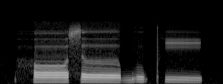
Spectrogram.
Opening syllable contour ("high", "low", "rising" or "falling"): low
